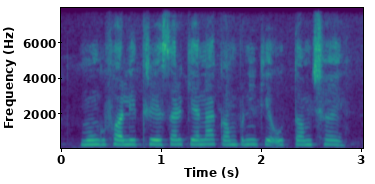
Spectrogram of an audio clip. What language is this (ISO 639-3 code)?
mai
